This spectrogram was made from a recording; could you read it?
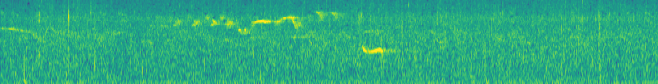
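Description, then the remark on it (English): Steady rain falls on an afternoon in July in a continuous, even hiss with no one speaking, and a couple of faint bird chirps break through briefly in the middle. “One raining afternoon in July,”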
